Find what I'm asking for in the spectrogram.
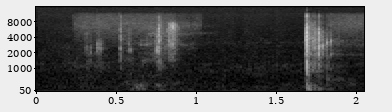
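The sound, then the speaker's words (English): Typing on a computer keyboard: a quick run of light clicking keystrokes, then a pause and a single louder, sharper tap near the end. “I'm trying to type.”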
